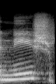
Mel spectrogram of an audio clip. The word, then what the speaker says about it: niche: And it's like again, a niche rhymes with quiche and quiche belongs in France.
